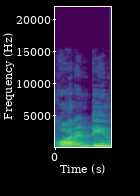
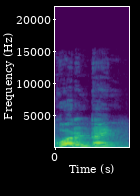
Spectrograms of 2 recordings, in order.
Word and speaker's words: quarantine: सो इट इज़ क्वारंटीन नॉट क्वारंटाइन। Make sure your pronunciation.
